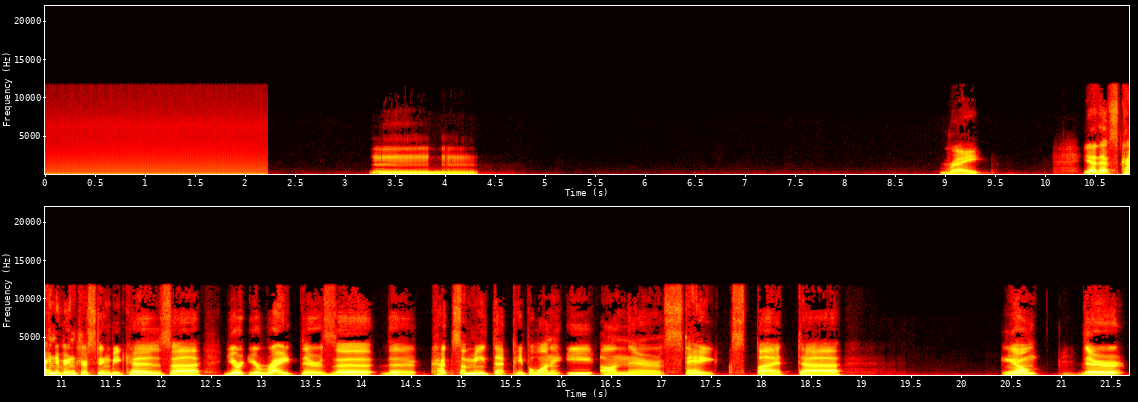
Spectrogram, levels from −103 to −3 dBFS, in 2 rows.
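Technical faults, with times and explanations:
0.00–2.23 s, mains buzz: a steady, raspy buzz sits under the speech for the first two seconds, roughly 25 dB below it, then stops. Its fundamental is 60 Hz. Sharp switching spikes, of the kind a dimmer or rectifier throws onto the supply or an unshielded line picks up, arrive twice per mains cycle. They spread energy into harmonics of 60 Hz reaching several kilohertz, which is why the buzz sounds gritty rather than like a pure hum.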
